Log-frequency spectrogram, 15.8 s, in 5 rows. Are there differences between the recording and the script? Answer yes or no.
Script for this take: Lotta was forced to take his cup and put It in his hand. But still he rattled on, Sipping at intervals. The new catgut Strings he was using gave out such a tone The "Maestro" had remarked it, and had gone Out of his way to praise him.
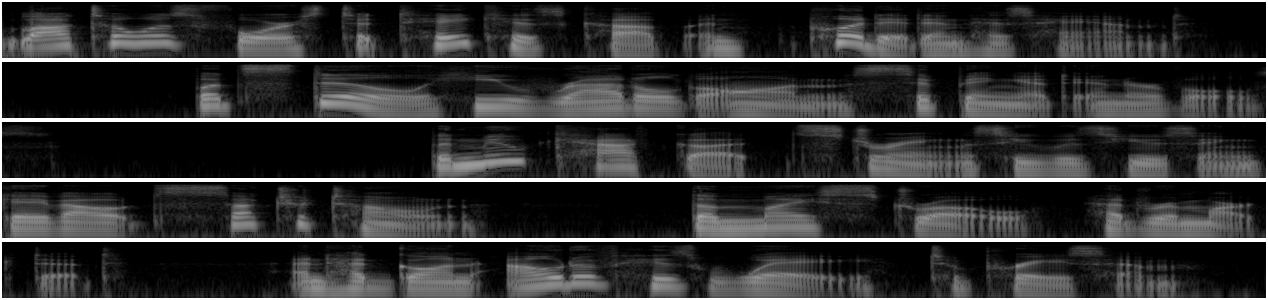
no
